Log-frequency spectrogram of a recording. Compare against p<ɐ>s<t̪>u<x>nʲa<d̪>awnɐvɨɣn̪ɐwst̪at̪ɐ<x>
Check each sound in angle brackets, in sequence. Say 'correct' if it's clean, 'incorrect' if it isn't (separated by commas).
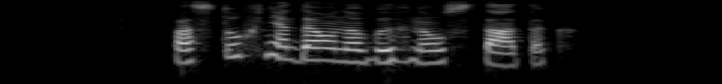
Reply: incorrect, correct, correct, correct, incorrect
